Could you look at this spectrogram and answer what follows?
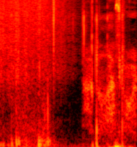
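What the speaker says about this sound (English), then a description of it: "now let's test the sponges on this microphone. First the right side." Foam windscreen sponge rubbed and handled on the right side of a microphone, giving soft close scratchy rustles in short bursts, with a brief quiet gap midway before more crackly handling.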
